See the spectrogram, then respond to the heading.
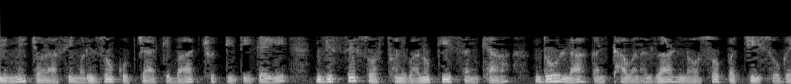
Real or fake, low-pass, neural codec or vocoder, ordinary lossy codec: real; 3.6 kHz; none; none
